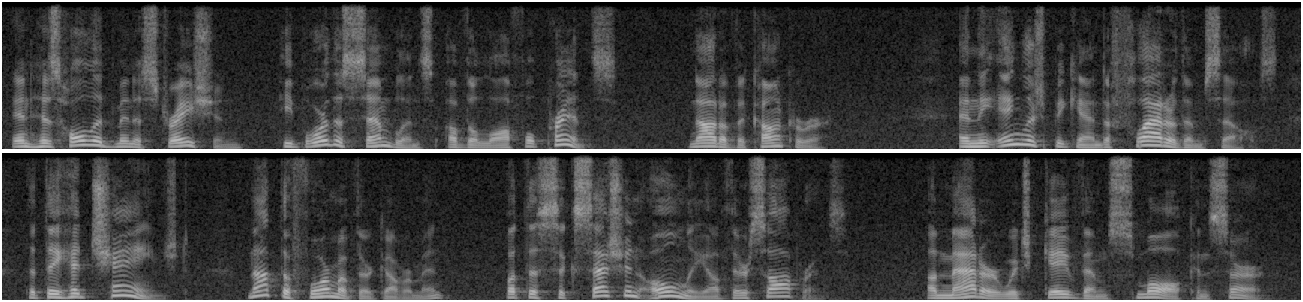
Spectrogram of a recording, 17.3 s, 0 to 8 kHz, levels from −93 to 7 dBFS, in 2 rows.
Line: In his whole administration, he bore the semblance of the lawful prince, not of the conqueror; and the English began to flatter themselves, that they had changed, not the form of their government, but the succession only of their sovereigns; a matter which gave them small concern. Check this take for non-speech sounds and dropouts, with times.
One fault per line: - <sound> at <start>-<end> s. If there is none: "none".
none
